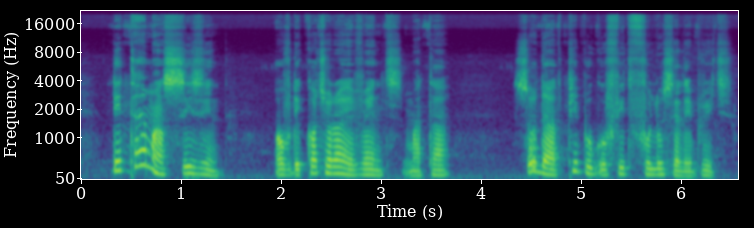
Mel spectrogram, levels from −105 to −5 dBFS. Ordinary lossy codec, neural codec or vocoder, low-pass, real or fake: none; none; none; real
